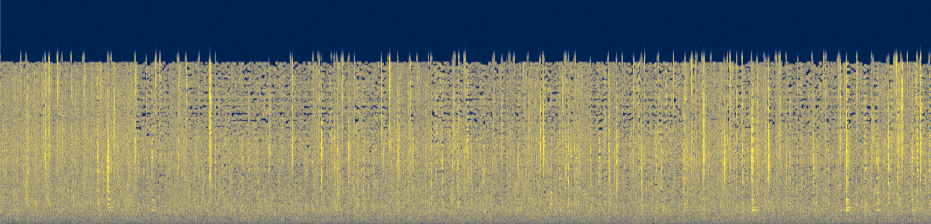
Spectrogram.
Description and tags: Rain which can be looped, this has been recorder with my Blue Yeti.
heavy, Loop, Rain, HeavyRain, Bad, Loopable, Thunder, Weather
